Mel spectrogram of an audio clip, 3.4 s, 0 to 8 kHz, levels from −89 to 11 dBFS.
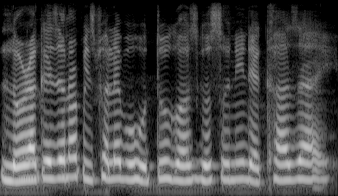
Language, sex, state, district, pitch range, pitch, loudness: Assamese, female, Assam, Sonitpur, 240-270 Hz, 255 Hz, -17 LUFS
